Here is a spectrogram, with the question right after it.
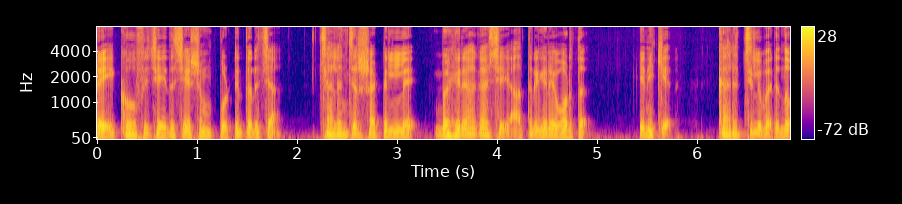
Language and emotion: Malayalam, sad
